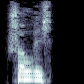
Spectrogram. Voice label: "schaurig", german; adjectives

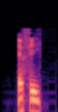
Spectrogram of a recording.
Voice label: "iffy", English; adjectives

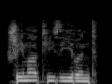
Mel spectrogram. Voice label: "schematisierend", german; adjectives

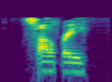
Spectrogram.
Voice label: "sultry", English; adjectives

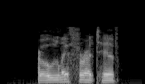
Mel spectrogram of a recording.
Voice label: "proliferative", english; adjectives

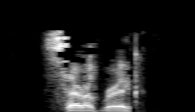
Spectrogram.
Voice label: "cerebric", English; adjectives

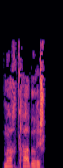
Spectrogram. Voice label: "machthaberisch", German; adjectives

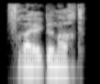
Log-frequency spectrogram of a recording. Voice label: "freigemacht", German; adjectives

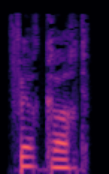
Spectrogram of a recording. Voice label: "verkracht", German; adjectives

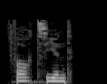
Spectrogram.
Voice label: "fortziehend", German; adjectives

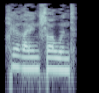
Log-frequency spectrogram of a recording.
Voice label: "hereinschauend", German; adjectives

